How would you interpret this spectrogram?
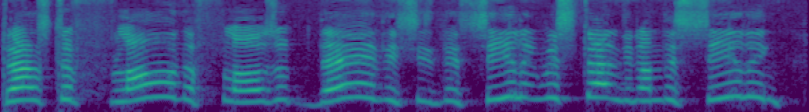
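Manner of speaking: put-on high, frantic, fading old woman; panicked Missus Twit. A narrator's reading. Missus Twit panicking to husband about the ceiling. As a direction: babble in rising panic.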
